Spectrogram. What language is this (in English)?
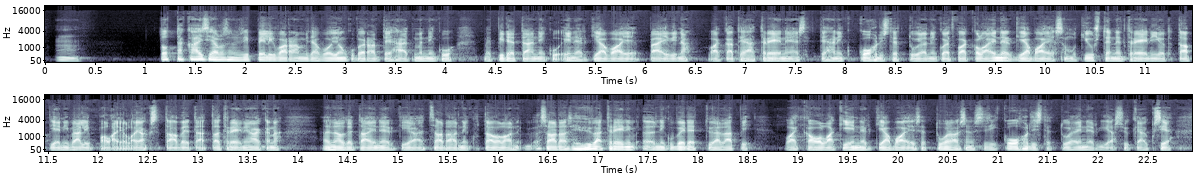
Finnish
